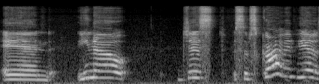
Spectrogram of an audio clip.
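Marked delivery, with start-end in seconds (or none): none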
